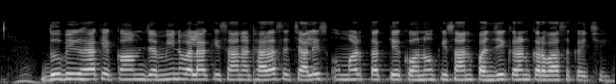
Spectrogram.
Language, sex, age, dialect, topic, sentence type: Magahi, female, 31-35, Western, agriculture, statement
